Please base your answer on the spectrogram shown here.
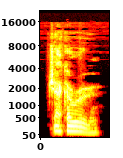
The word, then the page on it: jackaroo: Australian English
